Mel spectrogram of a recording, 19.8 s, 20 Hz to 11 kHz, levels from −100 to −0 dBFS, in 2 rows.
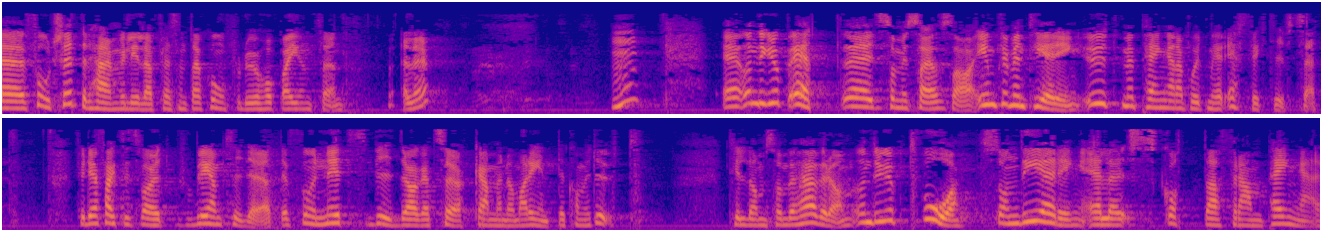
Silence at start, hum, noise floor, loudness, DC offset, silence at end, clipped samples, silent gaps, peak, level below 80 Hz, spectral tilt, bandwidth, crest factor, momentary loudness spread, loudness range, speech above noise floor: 0 s; none; -67 dBFS; -35 LUFS; under 0.1%; 0 s; under 0.1%; none; -14 dBFS; -76 dBFS; -2.5 dB/octave; 7.6 kHz; 22 dB; 12 LU; 7 LU; 33 dB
